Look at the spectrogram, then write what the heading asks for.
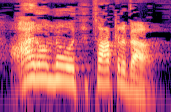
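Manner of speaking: loud, high, distraught mock wail; high-pitched retold outburst of helpless protest; imitated crying. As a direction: plead in upset, acting out her tears. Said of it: "she started crying".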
